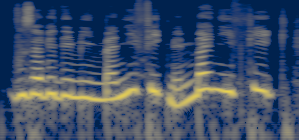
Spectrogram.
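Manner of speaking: high, loud overwhelmed praise; acted sobbing joy. Grandson admiring his grandparents, acted tearful joy. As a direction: gush as if tearfully overjoyed. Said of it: "sanglotait David Lustig".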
